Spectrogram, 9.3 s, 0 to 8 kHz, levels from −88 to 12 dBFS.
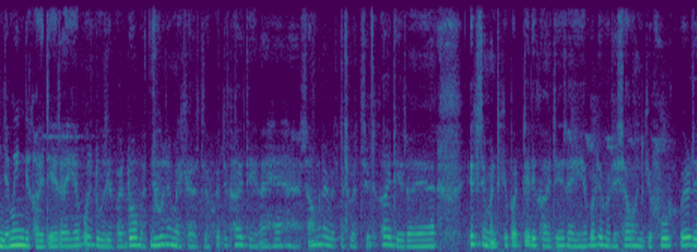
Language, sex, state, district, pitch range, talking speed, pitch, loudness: Hindi, female, Chhattisgarh, Sarguja, 205-235 Hz, 260 wpm, 220 Hz, -30 LUFS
